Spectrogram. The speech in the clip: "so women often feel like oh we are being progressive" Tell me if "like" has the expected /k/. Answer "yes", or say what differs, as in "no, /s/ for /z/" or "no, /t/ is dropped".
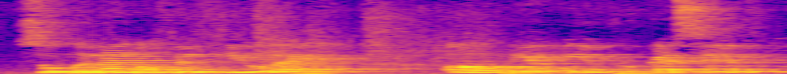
no, /k/ is dropped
